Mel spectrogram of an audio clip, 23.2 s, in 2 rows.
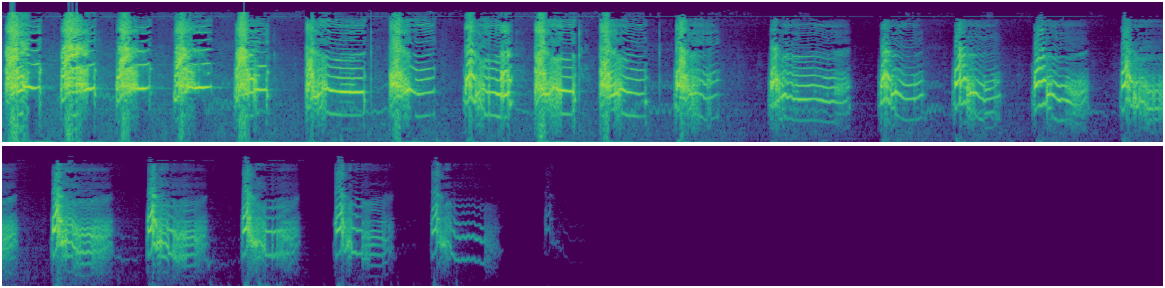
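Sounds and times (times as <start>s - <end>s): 
dog yipping: 0.0s - 17.4s.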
